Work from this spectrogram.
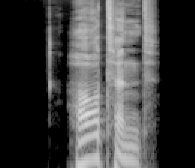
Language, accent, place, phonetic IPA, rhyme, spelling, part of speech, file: German, Germany, Berlin, [ˈhɔʁtn̩t], -ɔʁtn̩t, hortend, verb, De-hortend.ogg
- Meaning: present participle of horten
